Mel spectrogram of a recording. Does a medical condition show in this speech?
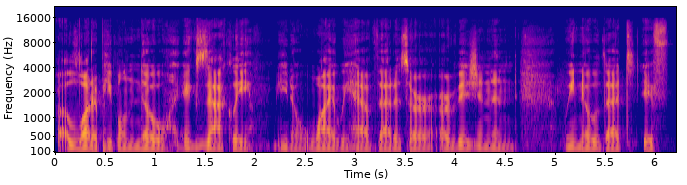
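No.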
